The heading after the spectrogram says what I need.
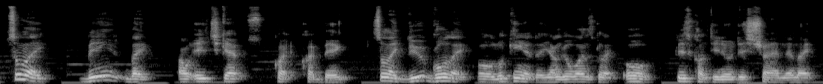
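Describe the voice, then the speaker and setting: A man's voice: medium pitch, expressive, moderate pace, a little mellow, soft background music, low-quality recording. A man hosting a casual podcast chat in colloquial Singlish-style with 'lah' particles. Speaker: host.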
